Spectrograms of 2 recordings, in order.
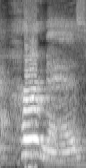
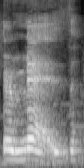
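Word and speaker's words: Hermès: Not Hermes with the H, Hermes.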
